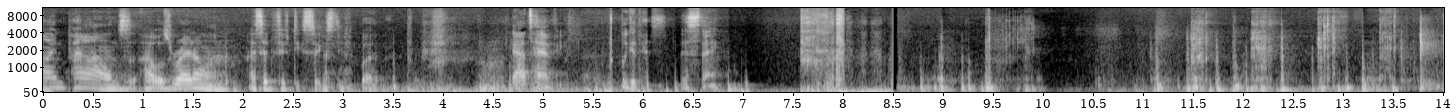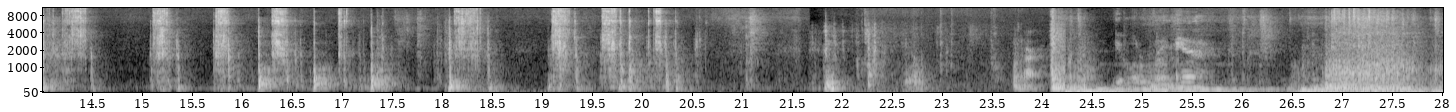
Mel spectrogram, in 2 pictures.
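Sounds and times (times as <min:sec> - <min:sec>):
ratchet wrench clicking: 0:14.1 - 0:14.5.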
